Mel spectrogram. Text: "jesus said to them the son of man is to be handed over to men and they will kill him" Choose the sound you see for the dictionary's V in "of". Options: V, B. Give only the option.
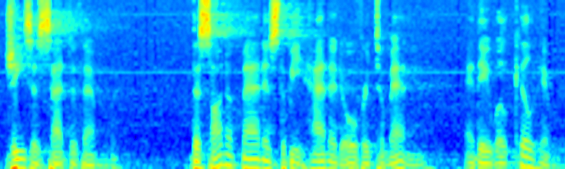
V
